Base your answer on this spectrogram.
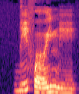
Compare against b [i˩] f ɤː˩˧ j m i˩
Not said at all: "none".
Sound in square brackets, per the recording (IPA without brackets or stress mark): i˧˥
